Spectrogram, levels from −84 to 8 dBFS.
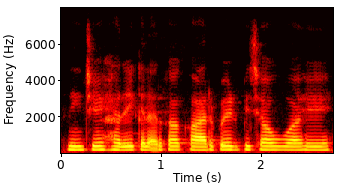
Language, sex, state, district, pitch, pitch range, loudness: Hindi, female, Madhya Pradesh, Bhopal, 190 Hz, 185-195 Hz, -16 LUFS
